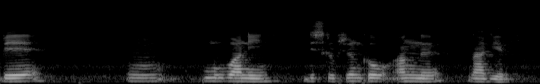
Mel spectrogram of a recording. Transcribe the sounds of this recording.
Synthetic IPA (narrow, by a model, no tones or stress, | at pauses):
be | mubani | diskɾipsɔnkʰɯwa̰ŋnɯ | naɡiɾ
